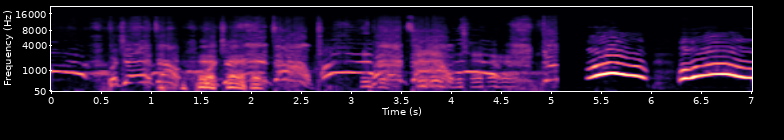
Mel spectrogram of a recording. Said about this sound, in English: Like, it's not even the fact that he's yelling in pain, because that's standard anyway, but like, you know, it's like it's just shrieking like a girl.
